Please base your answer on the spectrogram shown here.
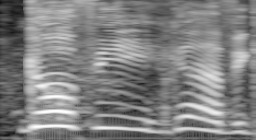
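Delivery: name yelled high and loud; excited shout. Real, not acted. Fan hailing Gavi mid-match, loud excited shout. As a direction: holler the player's name. Cheering Gavi's play.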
